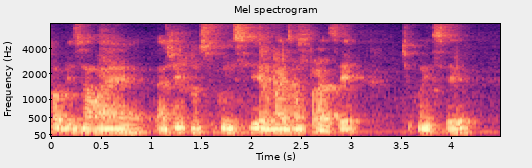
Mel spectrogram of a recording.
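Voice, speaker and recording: The speech moves at a moderate pace. Noticeable background noise and audible room echo come through. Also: man. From Brazil, Northeast (Rio Grande do Norte, Mossoró). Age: 60s. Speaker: talk show host, former health official. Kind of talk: casual chat. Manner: halting, many fillers and repetitions.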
